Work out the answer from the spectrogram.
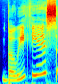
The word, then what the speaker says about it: Boethius: And eventually Boethius, I might be pronouncing that wrong. Boethius, that's correct.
